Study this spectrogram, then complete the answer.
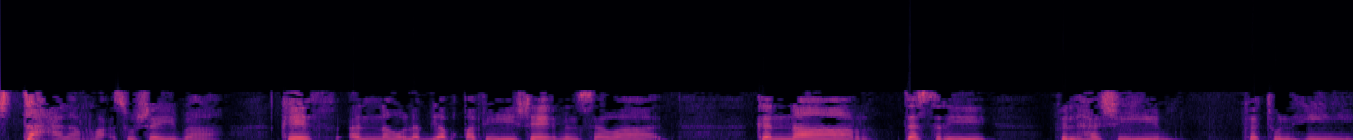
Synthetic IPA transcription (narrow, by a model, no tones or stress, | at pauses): ʃt̪aʕalarˤːɑ̰ʔsʃajba | keːfʔanːahʊlamjabqɑfiːhʃeːʔmɪnsawaːd̪ | kanːɑːɾˤ | t̪asɾi | filɦaʃiːm | fat̪ʊnɦiː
